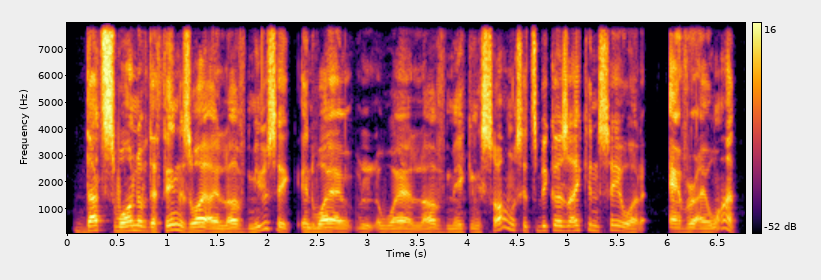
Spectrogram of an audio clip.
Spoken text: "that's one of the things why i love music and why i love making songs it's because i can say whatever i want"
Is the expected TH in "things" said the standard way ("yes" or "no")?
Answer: yes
